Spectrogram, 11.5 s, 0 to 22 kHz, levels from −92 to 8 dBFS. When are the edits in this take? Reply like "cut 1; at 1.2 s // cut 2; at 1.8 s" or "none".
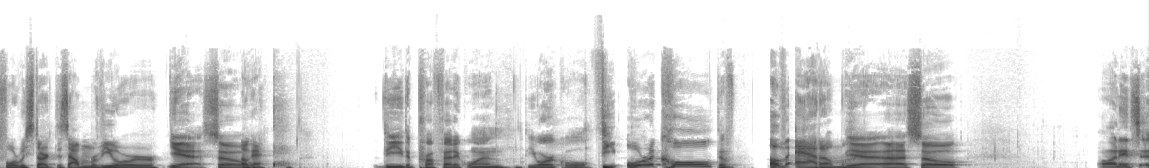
none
